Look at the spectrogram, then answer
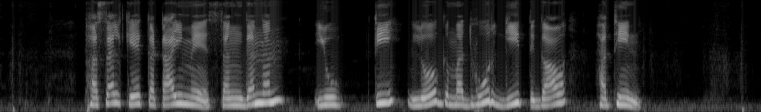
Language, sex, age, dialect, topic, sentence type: Magahi, male, 18-24, Central/Standard, banking, statement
